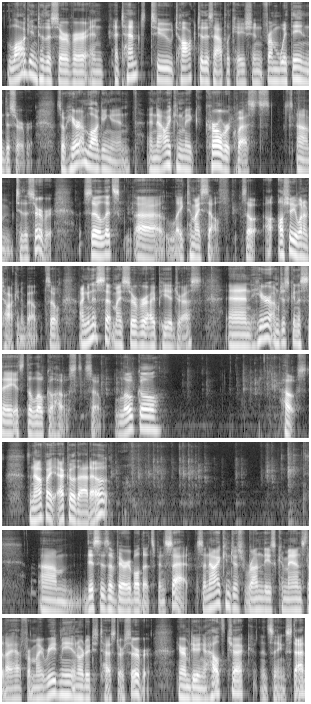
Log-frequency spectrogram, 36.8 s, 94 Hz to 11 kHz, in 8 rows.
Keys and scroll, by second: 1.3-2.2 typing, 4.7 Return, 8.7-10.5 typing, 10.9 ctrl+w, 12.6-16.5 typing, 16.6 ctrl+c, 16.7 ctrl+c, 17.0 super+v, 17.7 ctrl+w, 18.0 ctrl+w, 18.2 ctrl+w, 19.4-19.9 typing, 21.1-22.0 typing, 23.2-24.4 typing, 30.2 ctrl+a, 30.7-32.2 typing, 32.2 super+v, 33.0 Return.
